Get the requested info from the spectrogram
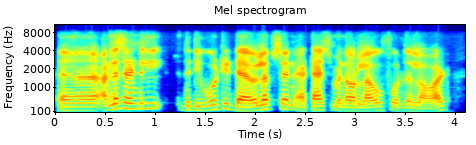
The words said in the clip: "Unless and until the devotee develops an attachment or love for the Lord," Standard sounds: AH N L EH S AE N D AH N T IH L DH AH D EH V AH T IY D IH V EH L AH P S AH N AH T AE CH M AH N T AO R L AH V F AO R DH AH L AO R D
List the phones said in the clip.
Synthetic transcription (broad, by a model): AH N L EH S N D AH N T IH L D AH D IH V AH T IY D IH V EH L AH P S AH N AH T AE CH M AH N T AO R L AH V F AO R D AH L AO R D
